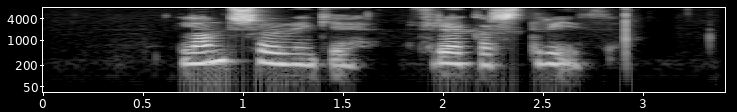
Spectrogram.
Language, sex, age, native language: Icelandic, female, 60-69, Icelandic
